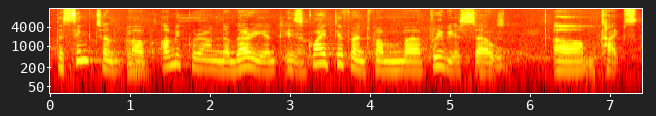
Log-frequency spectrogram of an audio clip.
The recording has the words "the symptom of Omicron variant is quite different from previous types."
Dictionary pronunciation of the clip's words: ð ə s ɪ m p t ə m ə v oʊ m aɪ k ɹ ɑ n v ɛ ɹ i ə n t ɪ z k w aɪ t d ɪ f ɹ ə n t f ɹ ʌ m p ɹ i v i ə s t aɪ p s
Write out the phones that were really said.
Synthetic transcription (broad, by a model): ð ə s ɪ m p t ə m ə v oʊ m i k ɹ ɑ n v ɛ ɹ i ə n t ɪ z k w aɪ t d ɪ f ɹ ə n t f ɹ ʌ m p ɹ i v i ə s t aɪ p s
